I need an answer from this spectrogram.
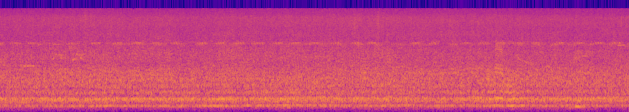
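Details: Steady hum of a bee swarm, an even, unbroken buzzing drone of many wings holding level throughout, offered as relaxing natural bee sound.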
